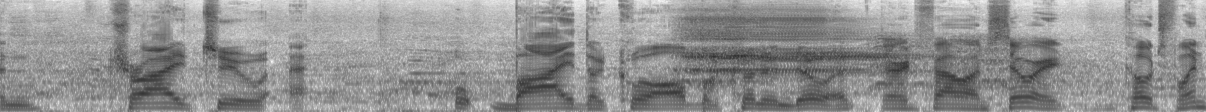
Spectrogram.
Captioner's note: buzzer drowns out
